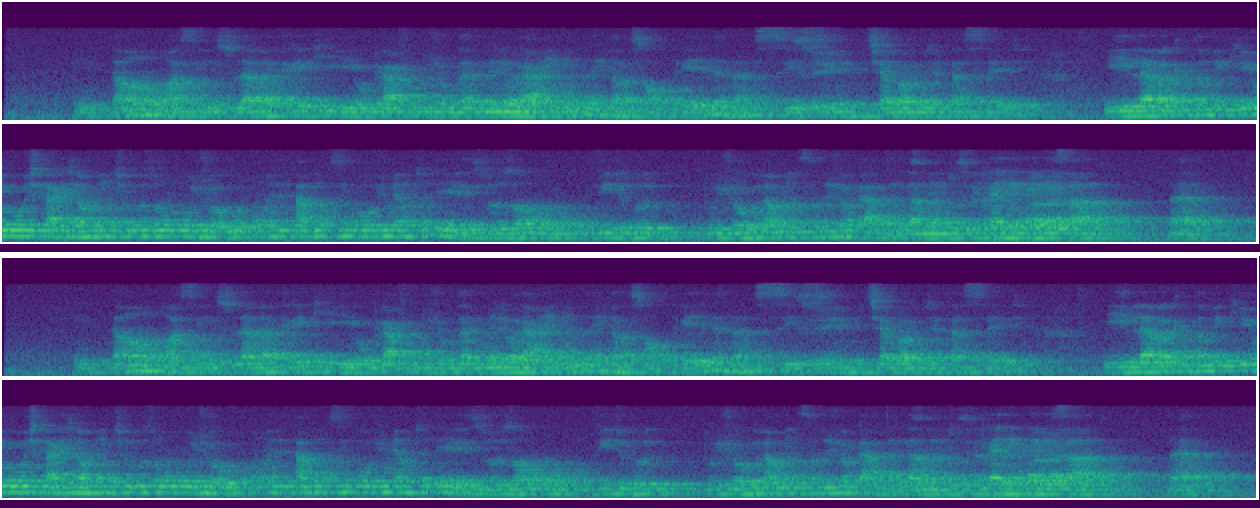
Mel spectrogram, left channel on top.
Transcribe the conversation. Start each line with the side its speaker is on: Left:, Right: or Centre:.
Centre: Então, assim, isso leva a crer que o gráfico do jogo deve melhorar ainda em relação ao trailer, né? Se
Left: sim,
Centre: isso se repetir agora no GTA VI. E leva aqui também que os caras realmente usam o jogo como ele tá no desenvolvimento ali. Eles usam o vídeo do, do jogo realmente sendo jogado, tá ligado?
Left: sim,
Centre: Não é tudo
Left: sendo
Centre: pré-renderizado.
Left: preparado, né?
Centre: É,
